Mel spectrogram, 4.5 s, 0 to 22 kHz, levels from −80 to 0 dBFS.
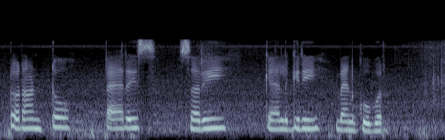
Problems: background sounds at intervals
